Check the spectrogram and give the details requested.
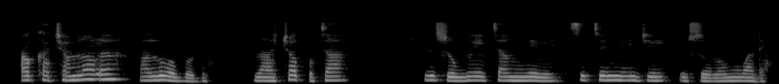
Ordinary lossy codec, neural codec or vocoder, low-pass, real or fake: none; codec, 16 kHz, 1 kbps, FunCodec, trained on LibriTTS, 50 frames a second; 7.2 kHz; fake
